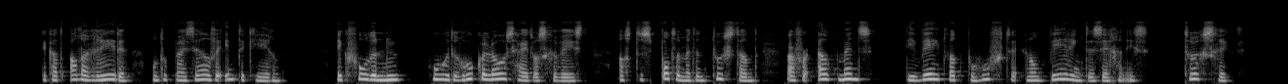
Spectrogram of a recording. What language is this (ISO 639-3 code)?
nld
